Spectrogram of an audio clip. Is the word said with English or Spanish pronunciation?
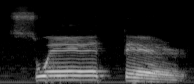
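Spanish. It is said with Spanish pronunciation. "how they started to pronounce this word, it was sweater"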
